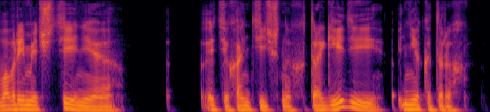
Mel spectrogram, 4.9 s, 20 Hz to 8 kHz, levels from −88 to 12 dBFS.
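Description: Nothing goes wrong anywhere in this bit of speech, so there's no fault to point to at any moment.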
